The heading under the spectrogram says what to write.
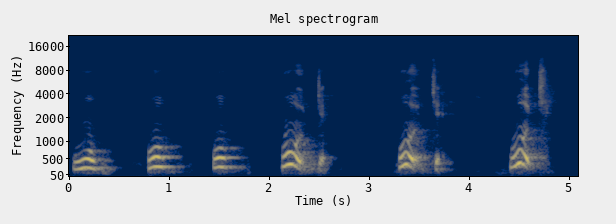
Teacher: Chúng ta không thể bật được ra cái âm w mà chúng ta chỉ bật một ít thôi.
